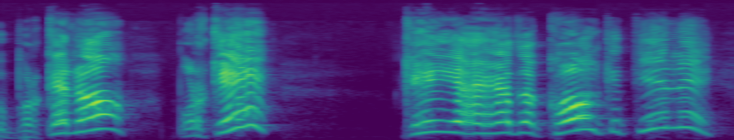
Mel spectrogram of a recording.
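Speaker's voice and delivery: loud, high-pitched challenge; indignant dad. Retold or imitated. Dad demanding why they can't be here, indignant. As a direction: fire back questions as an outraged dad. Dad argues back about being there.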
